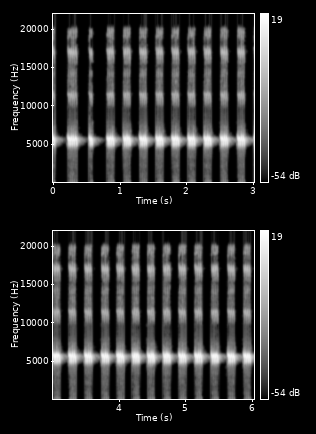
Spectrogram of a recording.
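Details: Wild cricket chirping in rapid, regular high-pitched pulses, roughly four per second, bright and metallic, continuing without pause over a quiet background.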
